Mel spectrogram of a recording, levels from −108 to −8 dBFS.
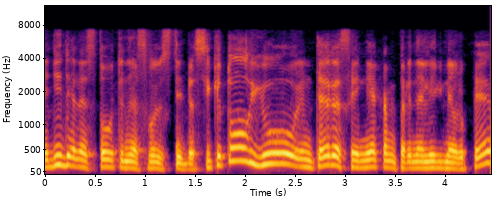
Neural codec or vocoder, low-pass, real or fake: codec, 16 kHz, 2 kbps, FreqCodec, larger model; 7.2 kHz; fake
